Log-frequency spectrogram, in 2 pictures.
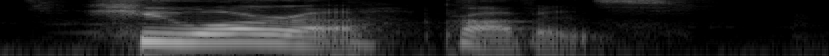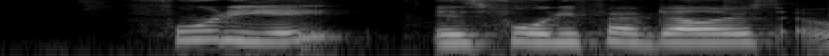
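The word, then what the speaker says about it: Huaura: how to pronounce it I was saying it's not Horan it's h-u-a -u-r-a so huara province 48 is 45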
